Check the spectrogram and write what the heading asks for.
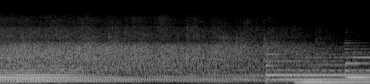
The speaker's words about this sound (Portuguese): Pode aplaudir o Senhor, porque Ele é digno.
